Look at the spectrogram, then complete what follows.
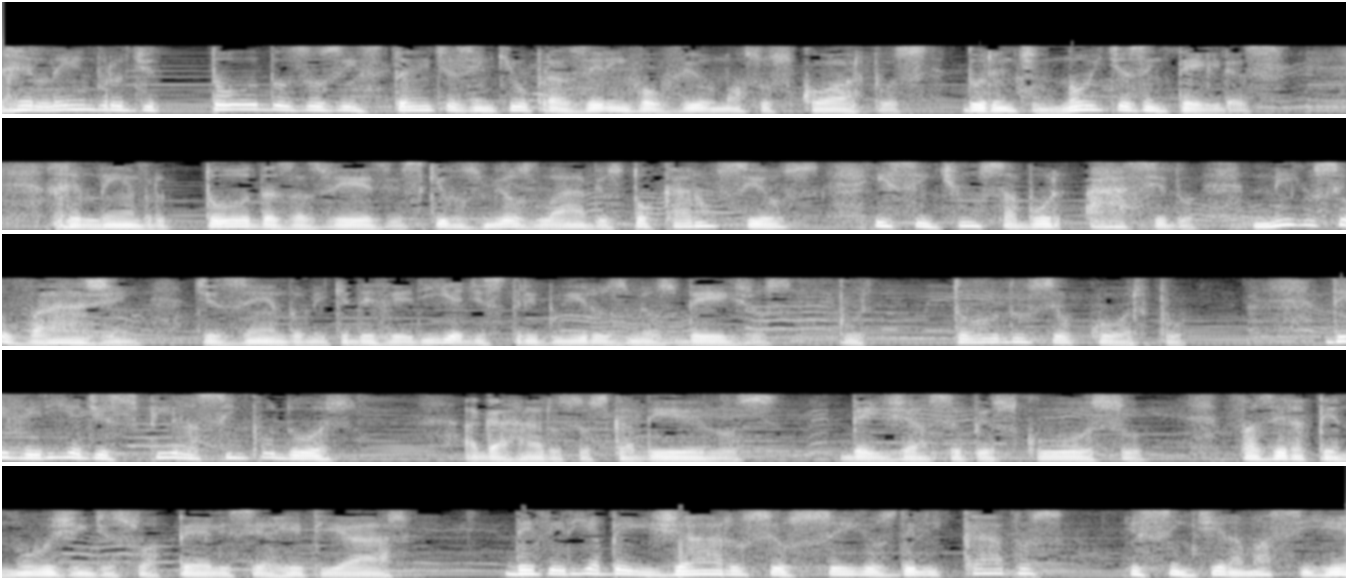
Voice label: ANIV NAMORO (M), Telemensagens Sensuais masc

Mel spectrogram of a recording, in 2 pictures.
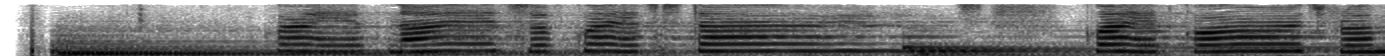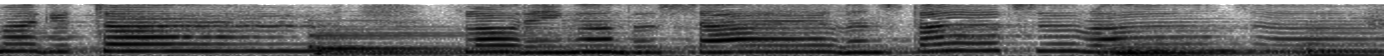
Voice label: DESC. ROMANTICA, Desculpas, masc; Telemensagens 2017

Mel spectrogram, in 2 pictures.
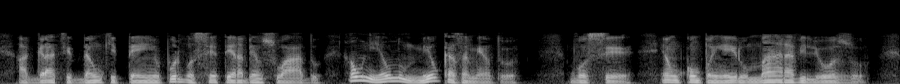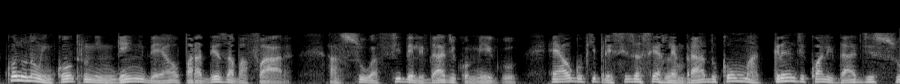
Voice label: Aniversário Cunhado Masculino; Aniversarios; Telemensagens 2017

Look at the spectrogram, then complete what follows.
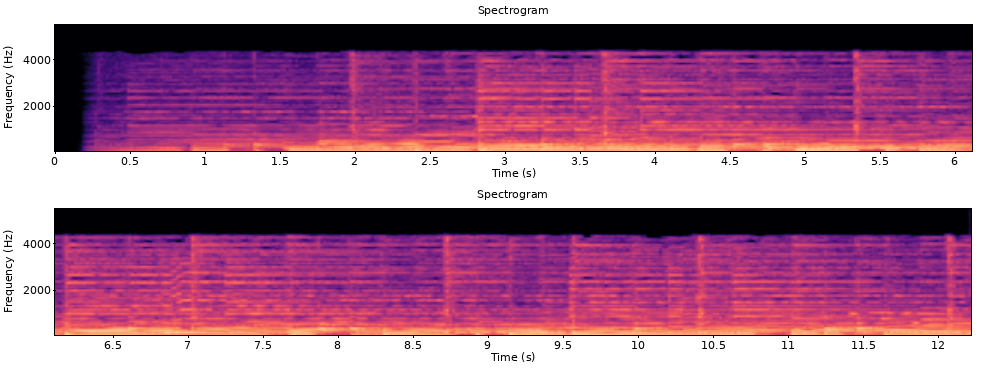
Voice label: Amizade, fem; Telemensagens; Saudades

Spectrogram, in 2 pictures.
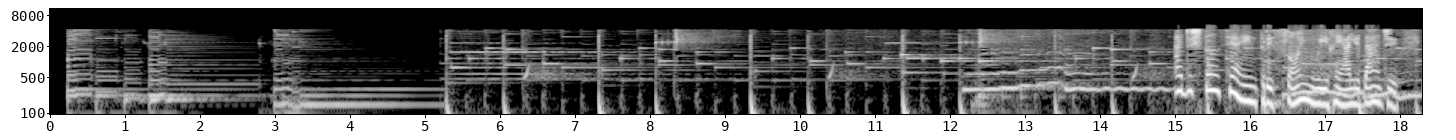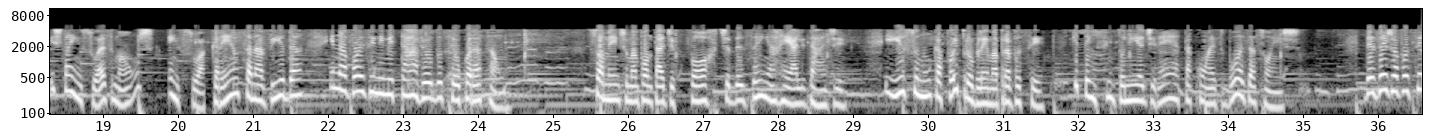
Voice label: ANIVERSÁRIO NORA GENRO F, Telemensagens, Fem; Aniversários; Aniv Familiar

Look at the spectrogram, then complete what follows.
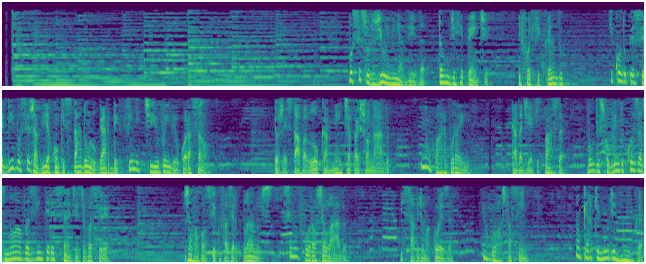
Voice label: ROMANTICA SUAVE M

